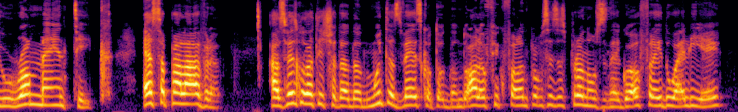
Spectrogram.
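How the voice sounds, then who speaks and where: A woman's voice: on the high side, no echo. Chatty woman English teacher, dry close mic. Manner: chatty, explains slowly, spells words letter by letter. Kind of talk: online exam-prep English lesson.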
